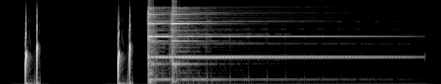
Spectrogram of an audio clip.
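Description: Subscribe-button animation sound effects: two pairs of quick rising pops, then a notification-bell ding struck twice in quick succession that rings out and fades over about two and a half seconds.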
